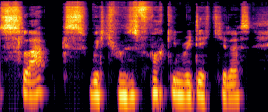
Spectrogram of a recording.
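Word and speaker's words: Slaxx: There was another film called Slacks, which was fucking ridiculous. It's spelled Slacks, S-L-A-X-X.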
